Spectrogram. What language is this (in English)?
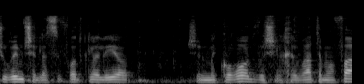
Hebrew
